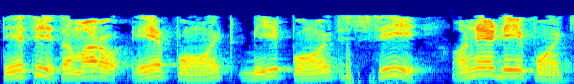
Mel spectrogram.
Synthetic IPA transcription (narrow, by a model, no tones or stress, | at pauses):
t̪et̪ʰit̪əmaɾoepɔĩʈbipɔĩʈsi | ə̰neɖipɔĩʈ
